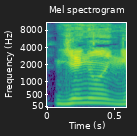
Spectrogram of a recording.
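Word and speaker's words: Yuengling: Recently, however, I've discovered, I don't even know how to say this, Yingling? – Yingling, yeah.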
